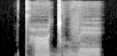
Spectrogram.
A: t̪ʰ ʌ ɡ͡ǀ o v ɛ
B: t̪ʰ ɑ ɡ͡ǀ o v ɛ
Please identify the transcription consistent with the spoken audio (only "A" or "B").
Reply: B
